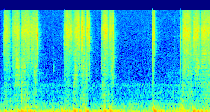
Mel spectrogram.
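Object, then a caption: Charcoal block on drawing paper. A compressed charcoal block held in the hand is rubbed broadly over a flat white sheet of drawing paper to shade hair. It makes a dry, bright, hissy scratching in bursts of repeated strokes with short quiet gaps between them.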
